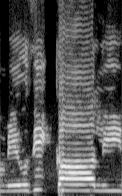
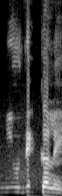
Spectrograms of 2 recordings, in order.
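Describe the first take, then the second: First: Musically drawn out with a long KAA, "myoo-zi-KAA-lee"; wrong MUSICALLY. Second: Musically with the "a" squeezed out, "myoo-zik-lee"; correct MUSICALLY. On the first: Teacher showing students the mistake, musically with a sounded long "kaa". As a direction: say musically slowly with a full "kaa" before "lee". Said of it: "तो musically नहीं है". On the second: Teacher giving students the right form, musically as "myoozik-lee". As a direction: say musically lower, "kaa" reduced to a quick "k'lee". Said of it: "ये musically है". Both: Shown as a demonstration.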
